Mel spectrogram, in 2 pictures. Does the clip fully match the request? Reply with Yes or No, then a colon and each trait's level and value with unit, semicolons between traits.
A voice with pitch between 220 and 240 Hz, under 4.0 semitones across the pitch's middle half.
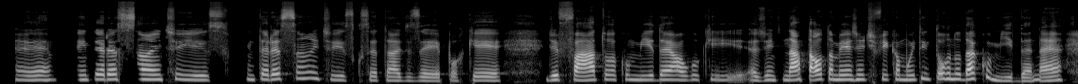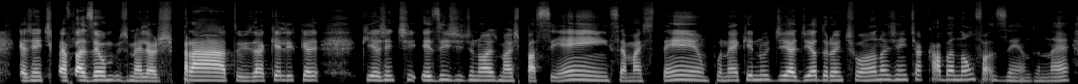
No: high, 200 Hz; average, 2.8 semitones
